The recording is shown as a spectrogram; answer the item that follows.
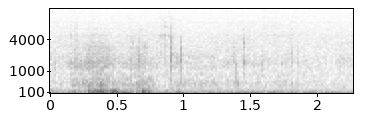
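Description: Skis sliding through soft snow, a brief swish swelling in the first second, over a steady low rumble of wind buffeting a helmet-mounted camera. A few light, sharp clicks in the second half.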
